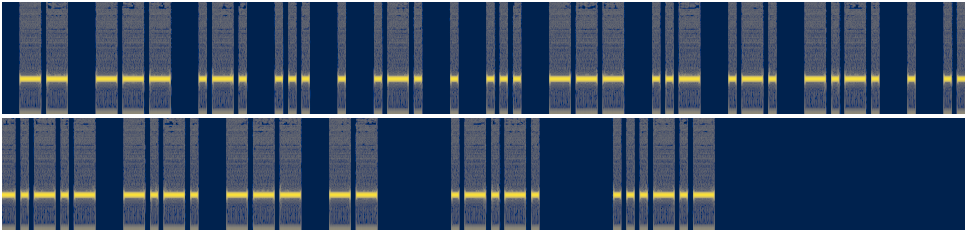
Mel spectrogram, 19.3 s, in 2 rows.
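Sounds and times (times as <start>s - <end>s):
morse code at 5 wpm: 0.2s - 13.5s, 14.1s - 15.0s, 15.8s - 16.8s.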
